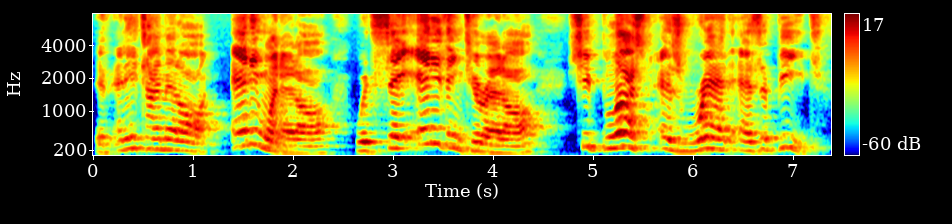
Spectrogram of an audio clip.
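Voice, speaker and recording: Guy reading a kids storybook, highish voice, dramatic drawn out words, roomy echo. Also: big pitch swings, unhurried, few pauses, fairly bright tone. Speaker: story reader. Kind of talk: expressive children's storybook narration.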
